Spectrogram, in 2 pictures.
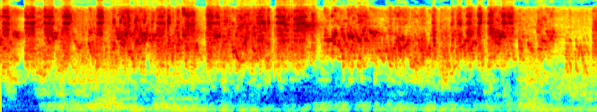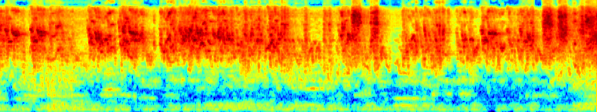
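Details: Colony of breeding budgerigars filling the air with a continuous loud chorus of squawks and chirps over a low background hum.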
